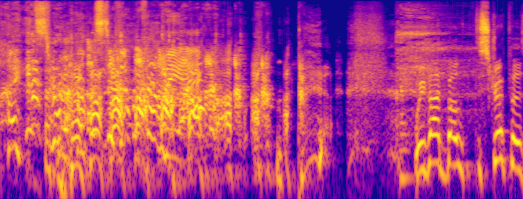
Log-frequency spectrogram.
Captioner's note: group laughs uproariously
